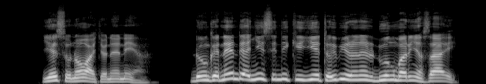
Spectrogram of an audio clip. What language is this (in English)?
Luo (Kenya and Tanzania)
